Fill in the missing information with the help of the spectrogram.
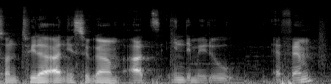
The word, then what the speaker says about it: InTheMiddleFM: Did I say it correctly this time around? – I think you did. – I did not say In The Middle FM like when you said I did. – Yeah, you said it correctly.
